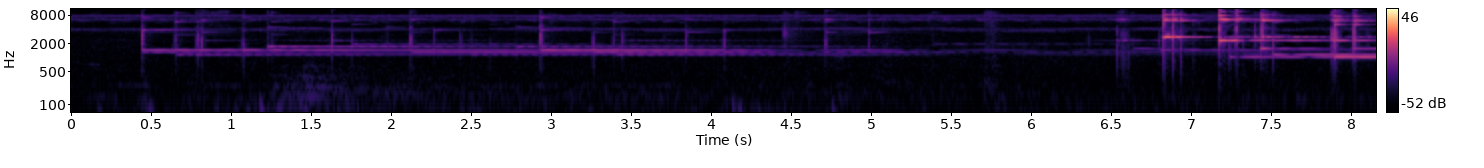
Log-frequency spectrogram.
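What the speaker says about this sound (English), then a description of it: "put back up my wind chimes because I love to hear them" Wind chimes hanging on a porch ring out in long, overlapping metallic tones, a few scattered strikes building to a brighter, louder cluster of chimes near the end, with no voices.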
